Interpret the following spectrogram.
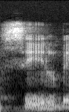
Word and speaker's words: sílaba: O si é a sílaba tônica, então ela é a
